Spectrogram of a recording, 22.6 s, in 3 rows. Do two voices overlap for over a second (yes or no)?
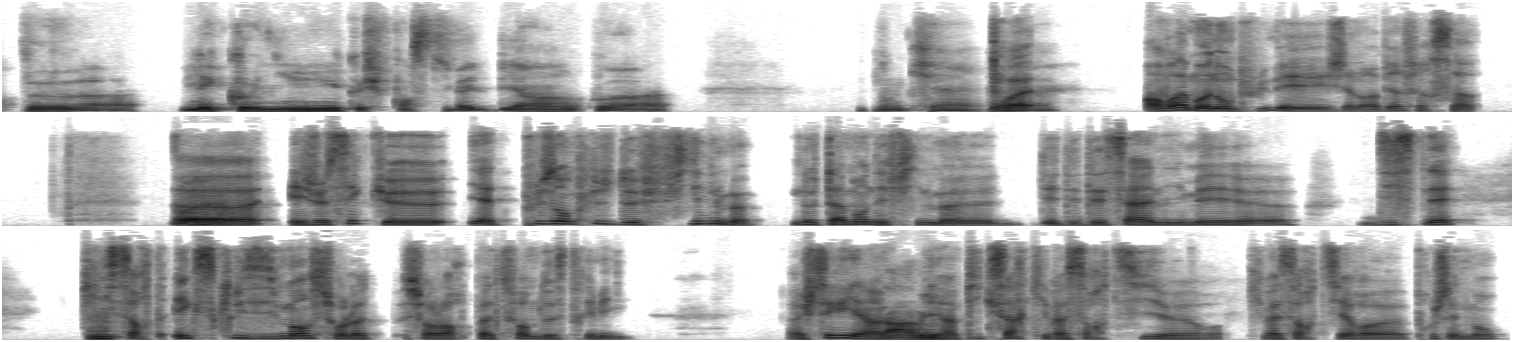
no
